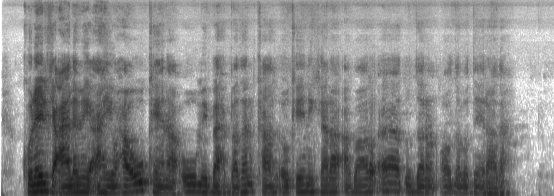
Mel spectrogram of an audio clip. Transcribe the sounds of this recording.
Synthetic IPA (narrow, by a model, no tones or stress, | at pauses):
kʰʊlɛjlkʰɐ̰ʕɑːlɐmɪɣɐ̰ʔɐɦɛjwɑħɑːuːkʰɛːnaːʔuːmɪbaːħbɐðɐŋkʰaːsɔ̰ːkʰɛːnɪkʰɐɾɐʔɑ̰βaːɾɔ̰ʔaːd̪ʊd̪ɐɾɐnɔ̰ːd̪ɐβɐd̪ɛːɾaːðɐ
